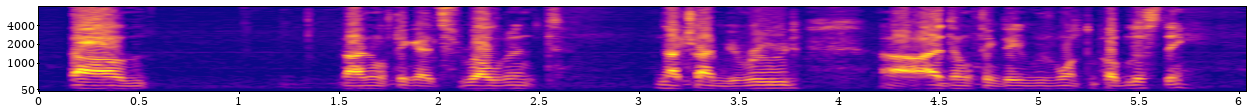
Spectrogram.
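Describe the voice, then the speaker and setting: Over noticeable background noise, a man speaks at a fairly quick pace in a fairly low, monotone voice with flat intonation and long, frequent pauses. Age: 60s. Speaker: private investigator testifying as a witness. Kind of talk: deposition testimony. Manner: hesitant, many fillers.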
